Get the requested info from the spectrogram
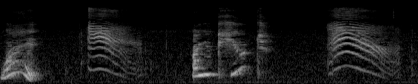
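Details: Pet cat talking with its human indoors: four loud meows spread over about four seconds, each a rising-then-falling harmonic wail, some short and chirpy, others longer and drawn out.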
